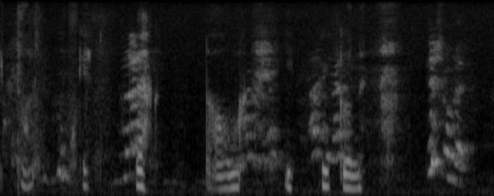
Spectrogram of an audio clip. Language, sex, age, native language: Icelandic, female, 8, Icelandic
